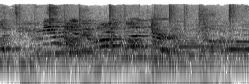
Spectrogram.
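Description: Several children talking and chattering at once in a room.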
